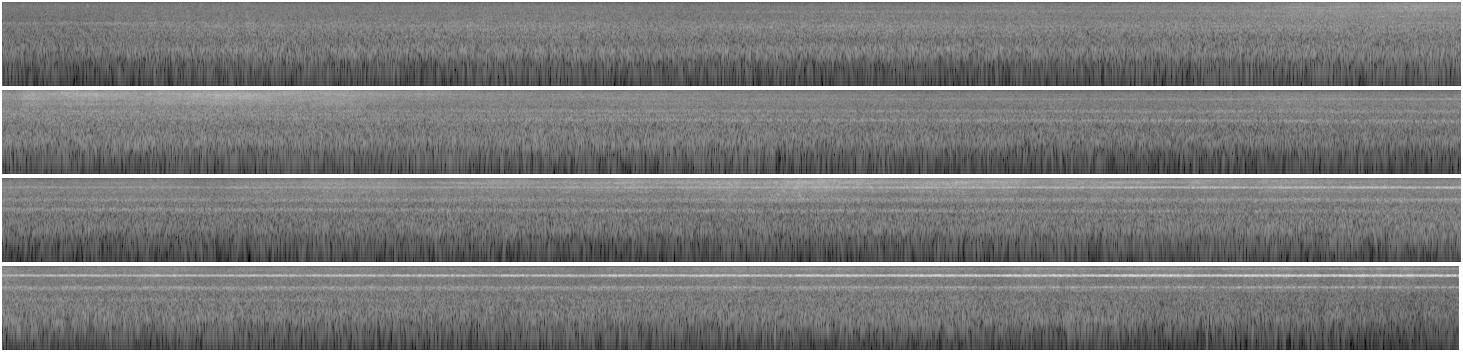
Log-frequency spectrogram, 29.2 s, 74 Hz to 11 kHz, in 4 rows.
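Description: E7 series Shinkansen train rolling slowly along the platform as it brakes to a stop: a steady rolling noise and a slowly falling motor whine, with a high brake squeal that grows louder near the end.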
